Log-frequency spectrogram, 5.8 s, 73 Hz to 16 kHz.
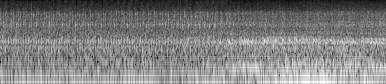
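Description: Diesel idling with a steady knock about 220 a minute over the clatter; it is clearly a fault knock, but the cause can't be pinned. Cause suspected, not confirmed.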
